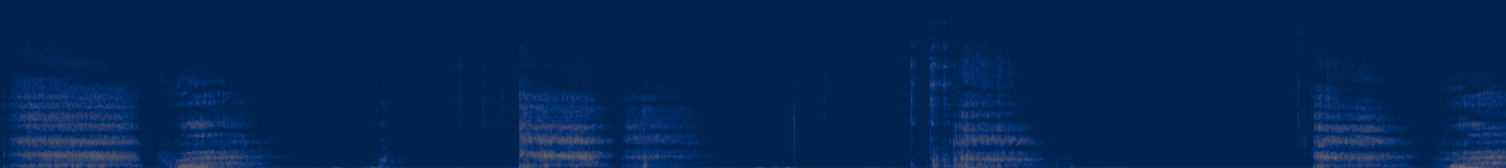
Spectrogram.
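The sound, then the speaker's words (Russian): A voice imitates a man snoring while asleep on a couch after dinner, his head on a silk pillow: several drawn-out, breathy snorts with rattly throat tones, separated by short quiet gaps. “Храпел он.”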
